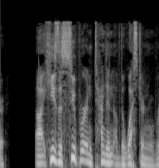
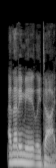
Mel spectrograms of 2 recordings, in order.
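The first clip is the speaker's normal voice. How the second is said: ordinary talk, nothing marked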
